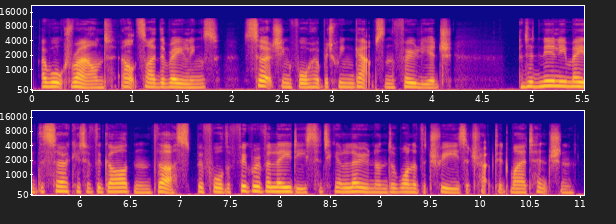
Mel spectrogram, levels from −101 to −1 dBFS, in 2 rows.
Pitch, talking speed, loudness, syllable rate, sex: 185 Hz, 215 wpm, -19 LUFS, 6.7 syllables/s, female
